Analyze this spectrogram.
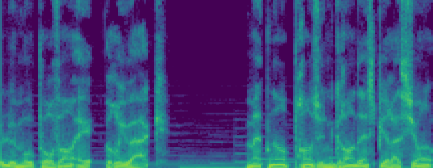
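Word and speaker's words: רוח: Ce mot se prononce comme Ruach, et vous devez faire un son dans votre gorge à la fin.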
